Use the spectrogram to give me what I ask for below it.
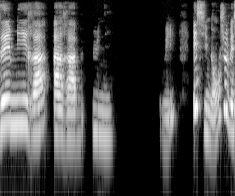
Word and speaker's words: Émirats arabes unis: Oui, si le pays commence par une voyelle, je vais faire la liaison en Z. Par exemple, les États-Unis ou les Émirats arabes unis.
